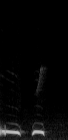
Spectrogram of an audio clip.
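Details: ["Spotted dove used to lure birds for trapping, cooing in the 'thổ' style: one long, level hollow coo dropping at its end, then a shorter matching coo."]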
